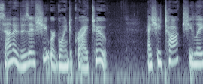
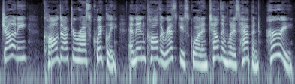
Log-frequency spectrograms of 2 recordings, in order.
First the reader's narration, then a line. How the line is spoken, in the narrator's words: Mother shouted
